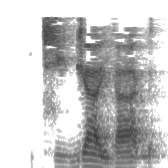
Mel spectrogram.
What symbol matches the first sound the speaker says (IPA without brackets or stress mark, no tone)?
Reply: t͡ɕ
